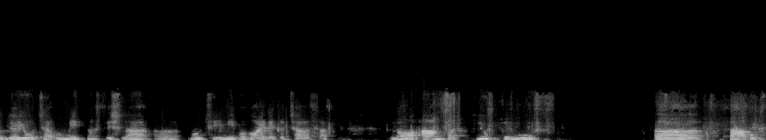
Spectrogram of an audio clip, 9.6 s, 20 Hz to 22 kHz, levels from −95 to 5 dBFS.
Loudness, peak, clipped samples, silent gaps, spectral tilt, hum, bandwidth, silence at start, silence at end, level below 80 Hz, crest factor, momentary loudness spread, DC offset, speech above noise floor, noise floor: -28 LUFS; -12 dBFS; under 0.1%; 4.79-4.83 s, 7.19-8.03 s; -6.5 dB/octave; none; 7.6 kHz; 0 s; 0 s; -78 dBFS; 16 dB; 13 LU; under 0.1%; 40 dB; -68 dBFS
